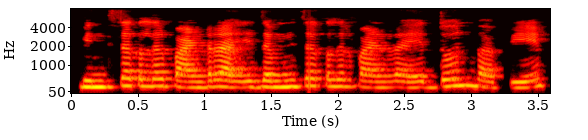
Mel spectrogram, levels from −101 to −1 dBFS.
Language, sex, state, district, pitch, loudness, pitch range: Marathi, female, Maharashtra, Sindhudurg, 225 Hz, -37 LUFS, 215-245 Hz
